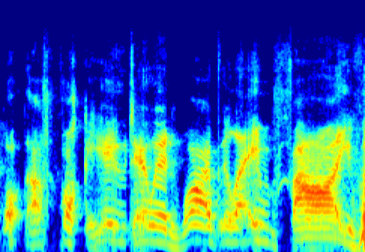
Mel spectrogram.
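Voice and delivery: mock a Geordie captain raging through gritted teeth; Geordie accent. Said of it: "That horrible Geordie accent".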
